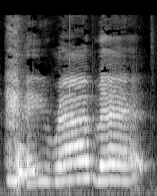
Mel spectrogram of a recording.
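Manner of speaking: high, drawn-out shout to Rabbit. A narrator's reading. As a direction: shout it out like a desperate hungry bird. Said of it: "shouted Bird".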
